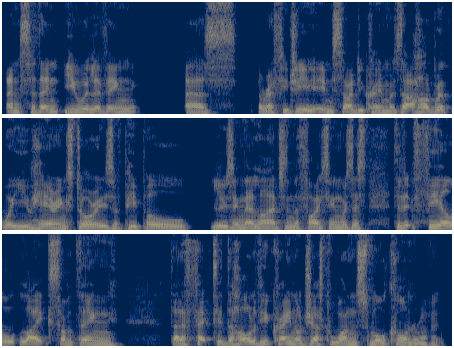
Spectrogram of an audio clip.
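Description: A man's voice: a little high, moderate pace, darkish tone. A man with a slightly raised voice conducts an interview. He asks questions politely and encourages his guest, thanking her as he goes.

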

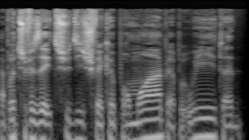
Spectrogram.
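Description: A middle-aged man with a Québécois accent chats casually as an interview guest, spinning anecdotes and slipping into the voices of the people he quotes. His voice sits on the low side and he often restarts and repeats words mid-sentence. The recording is close and dry. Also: steady tone, fast, darkish tone, slightly rough, dry recording. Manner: storytelling, acts out quoted dialogue. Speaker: guest, comedian.

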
